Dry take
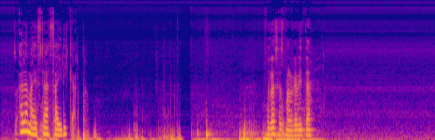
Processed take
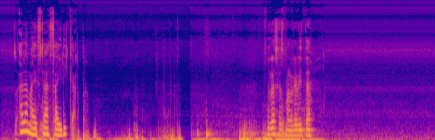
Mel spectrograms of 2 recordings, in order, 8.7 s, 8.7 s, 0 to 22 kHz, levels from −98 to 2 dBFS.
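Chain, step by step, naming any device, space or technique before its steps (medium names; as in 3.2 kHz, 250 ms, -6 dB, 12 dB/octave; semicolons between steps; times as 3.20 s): over-bright horn tweeter (resonant high shelf 3.4 kHz +7 dB, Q 1.5; peak limiter -13.5 dBFS, peak gain reduction 8 dB)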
